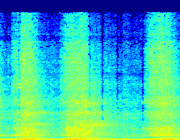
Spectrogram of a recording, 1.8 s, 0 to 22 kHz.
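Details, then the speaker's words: V8 just after replacing exhaust collector gaskets melted by a nitrous spray: revs smoothly with a deep, even exhaust note and no ticking between pulses, so the exhaust leak is fixed. "no ticking I like it"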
